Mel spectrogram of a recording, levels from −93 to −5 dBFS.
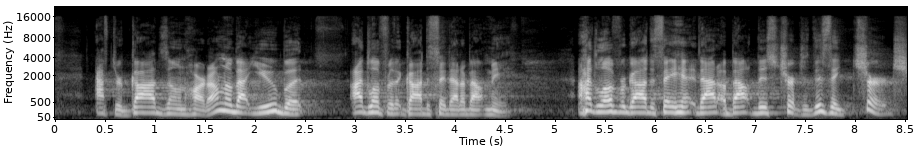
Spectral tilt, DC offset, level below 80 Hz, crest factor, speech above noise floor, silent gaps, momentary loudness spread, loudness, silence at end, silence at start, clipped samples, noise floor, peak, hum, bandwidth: -5.5 dB/octave; under 0.1%; -76 dBFS; 22 dB; 32 dB; none; 8 LU; -23 LUFS; 0 s; 0.4 s; under 0.1%; -55 dBFS; -2 dBFS; none; 16.5 kHz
